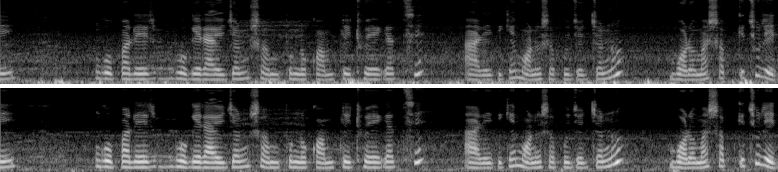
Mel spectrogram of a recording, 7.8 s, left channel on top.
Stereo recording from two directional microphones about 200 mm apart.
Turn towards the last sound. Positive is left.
turn(degrees=-15)  # may be behind; listen again after turning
